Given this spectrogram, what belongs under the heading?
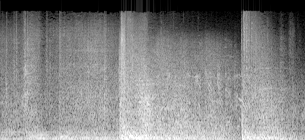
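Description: Tank cannon and gunfire in War Thunder realistic tank battles, two heavy booming shots a couple of seconds apart over a steady rumbling engine and battlefield noise.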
